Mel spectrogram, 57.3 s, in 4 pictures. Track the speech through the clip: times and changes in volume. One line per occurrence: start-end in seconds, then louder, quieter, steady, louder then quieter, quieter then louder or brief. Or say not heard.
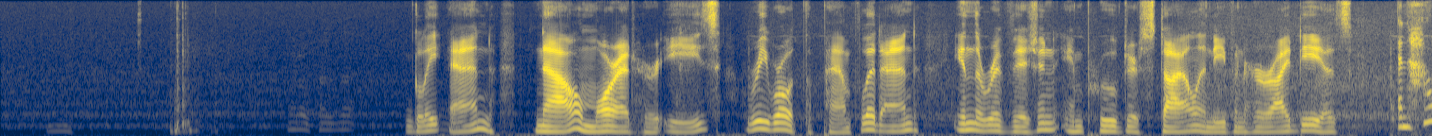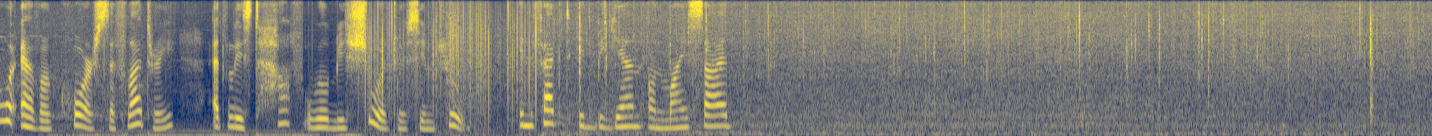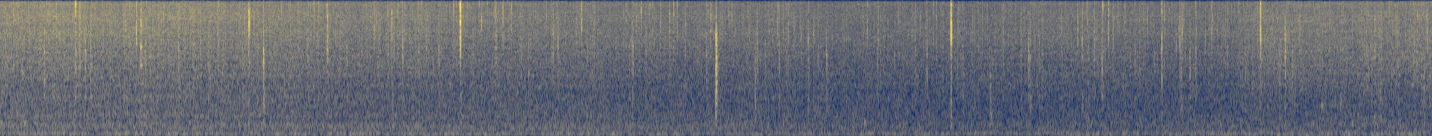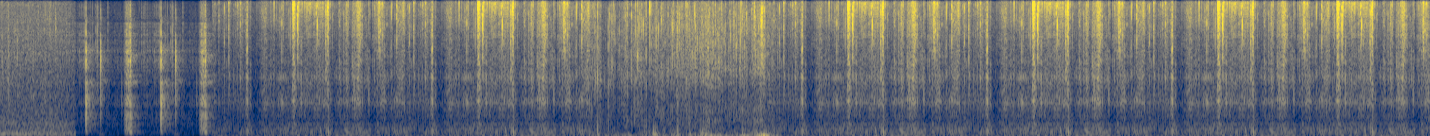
4.0-21.6 steady.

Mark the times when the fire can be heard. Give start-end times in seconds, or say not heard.
14.8-57.2.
